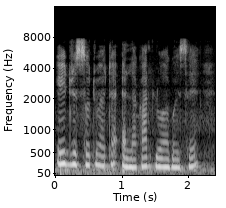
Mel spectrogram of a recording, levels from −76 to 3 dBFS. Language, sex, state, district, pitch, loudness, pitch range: Assamese, female, Assam, Kamrup Metropolitan, 195 Hz, -16 LUFS, 180-235 Hz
